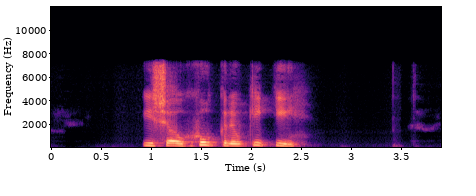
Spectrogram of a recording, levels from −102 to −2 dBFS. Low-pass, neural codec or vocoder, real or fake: 7.2 kHz; codec, 16 kHz, 0.8 kbps, ZipCodec; fake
